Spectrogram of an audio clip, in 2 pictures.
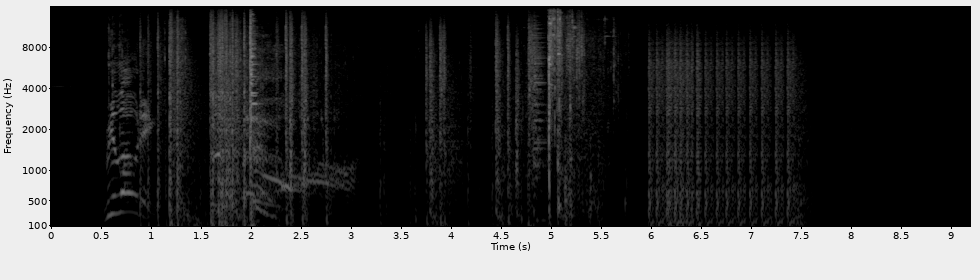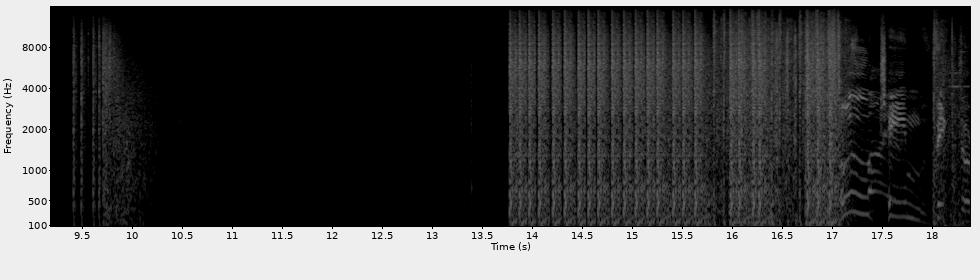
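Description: Automatic gunfire from a PUBG battle comes in loud, rapid bursts separated by short gaps, with a long sustained volley near the end and game voice callouts between shots.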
